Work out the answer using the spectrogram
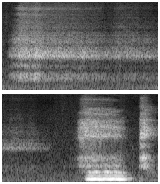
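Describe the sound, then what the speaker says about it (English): A long, deep breath is drawn in during a calming tapping exercise, a soft airy inhale lasting several seconds, followed by a louder voiced exhale and a short final breath, close and intimate. "big deep breath in"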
